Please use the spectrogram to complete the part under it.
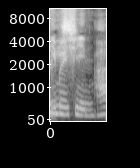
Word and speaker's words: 임의신: 근데 이거 잘 읽어야 되겠네요. 그렇죠. 임의신입니다. – 네. 임의신. – 아, 네. 발음이 약간 어렵네요. 외국인한테는.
